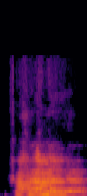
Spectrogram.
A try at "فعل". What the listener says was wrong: No, look, fa should be long. Fa'ala is the shape, yeah?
